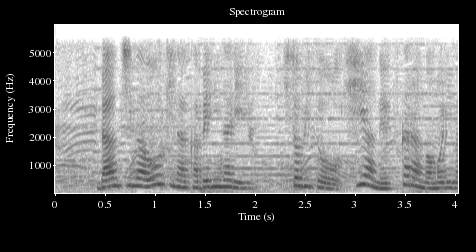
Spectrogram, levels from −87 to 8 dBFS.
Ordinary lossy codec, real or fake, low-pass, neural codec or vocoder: none; real; 5.4 kHz; none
